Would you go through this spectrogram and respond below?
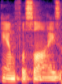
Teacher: the first syllable stressed the third one is secondarily stressed and the one in the middle the second syllable is an unstressed one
